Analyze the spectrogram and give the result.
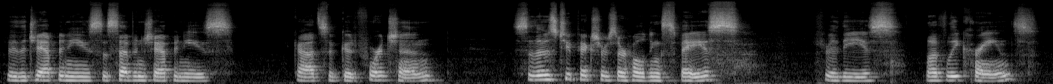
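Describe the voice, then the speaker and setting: A woman at home gently explaining a handmade display to a camera, her voice slightly hoarse from a starting cold. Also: on the low side, steady tone. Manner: gentle, unhurried, pausing to explain details. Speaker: student presenting a craft project. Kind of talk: slow show-and-tell explanation. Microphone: camera filming a display.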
